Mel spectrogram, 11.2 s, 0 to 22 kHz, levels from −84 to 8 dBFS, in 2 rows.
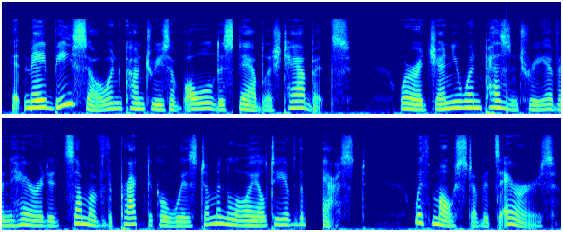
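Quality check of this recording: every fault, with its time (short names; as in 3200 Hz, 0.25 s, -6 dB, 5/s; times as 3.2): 2.3–2.37 gap 72 ms
5.04–5.05 gap 7.8 ms
8.62–8.8 gap 0.178 s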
